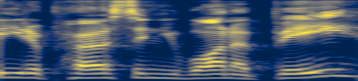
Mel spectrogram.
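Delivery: attempted American accent. Asked to continue, trying the line in an attempted American accent. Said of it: "but in an American accent".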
